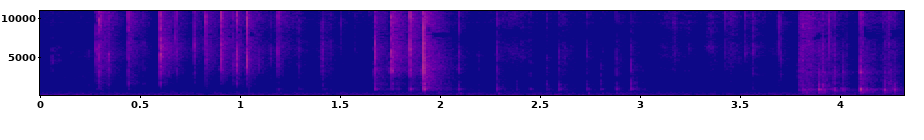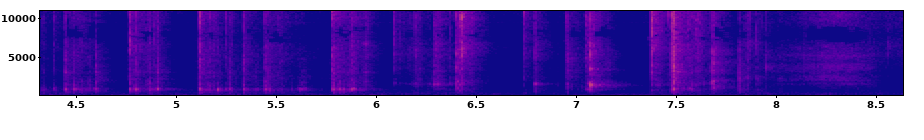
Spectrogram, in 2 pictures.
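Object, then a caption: Plastic jar with plastic lid. A bright green plastic jar of body butter with a white plastic lid is held in the hands and tapped and scratched with long nails on the jar body, and the lid is removed by the end. Quick, dry clicks and scratchy bursts come in uneven clusters over a faint low hum, with sharper crisp taps near the end.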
